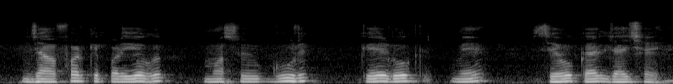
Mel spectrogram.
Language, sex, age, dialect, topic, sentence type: Magahi, male, 18-24, Western, agriculture, statement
